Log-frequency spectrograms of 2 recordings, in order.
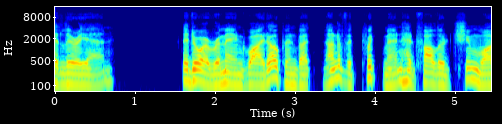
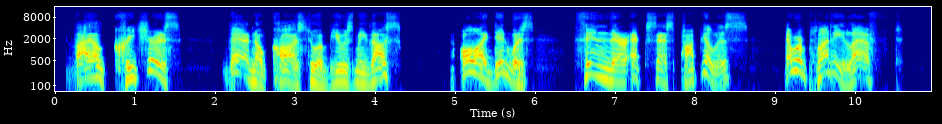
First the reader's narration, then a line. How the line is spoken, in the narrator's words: Chimwassel made a noise that was half a groan and half a croak, and said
